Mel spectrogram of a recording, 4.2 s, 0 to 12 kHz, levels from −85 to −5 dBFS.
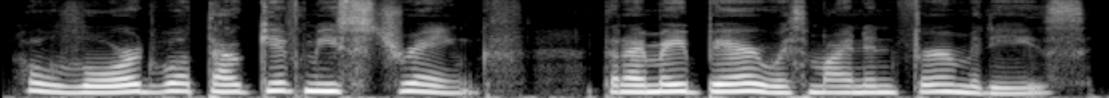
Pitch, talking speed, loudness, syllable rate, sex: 230 Hz, 200 wpm, -15 LUFS, 4.7 syllables/s, female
